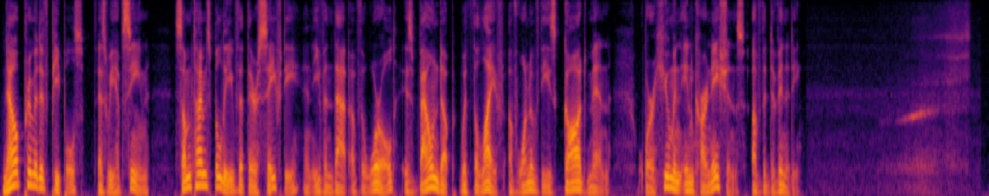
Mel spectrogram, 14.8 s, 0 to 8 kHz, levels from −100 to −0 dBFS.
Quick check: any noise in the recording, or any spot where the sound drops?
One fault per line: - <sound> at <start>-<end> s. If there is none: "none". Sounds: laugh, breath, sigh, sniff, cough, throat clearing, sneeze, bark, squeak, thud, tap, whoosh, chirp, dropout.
- dropout at 9.6-9.7 s
- breath at 13.2-14.6 s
